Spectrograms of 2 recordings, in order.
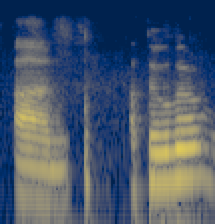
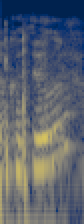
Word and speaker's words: Cthulhu: If you like Cthulhu, if that's the right way to pronounce it, or did I say it right? I think so. Cthulhu. Cthulhu.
